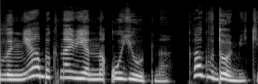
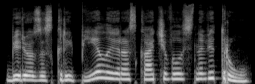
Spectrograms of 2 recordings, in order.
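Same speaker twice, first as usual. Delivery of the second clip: plain reading voice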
